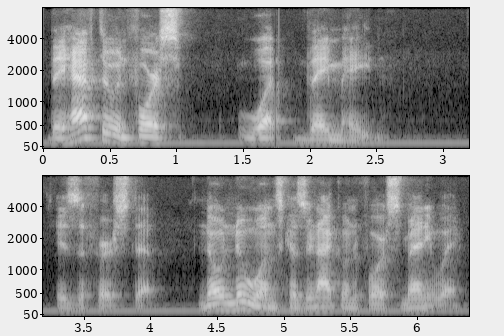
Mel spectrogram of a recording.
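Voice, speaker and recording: A man's voice: sits low, sing-song, normal speed, a little mellow, slight background noise. A man who runs a trucking company gives an argumentative, opinionated talk to his audience, with many rhetorical questions. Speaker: owner of a trucking company and channel host. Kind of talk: opinionated commentary to camera.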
